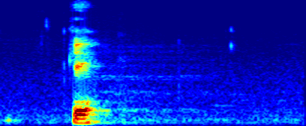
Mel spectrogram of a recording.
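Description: Mostly quiet room tone, broken by one short spoken "okay" about half a second in, with a couple of faint clicks from a computer mouse.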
